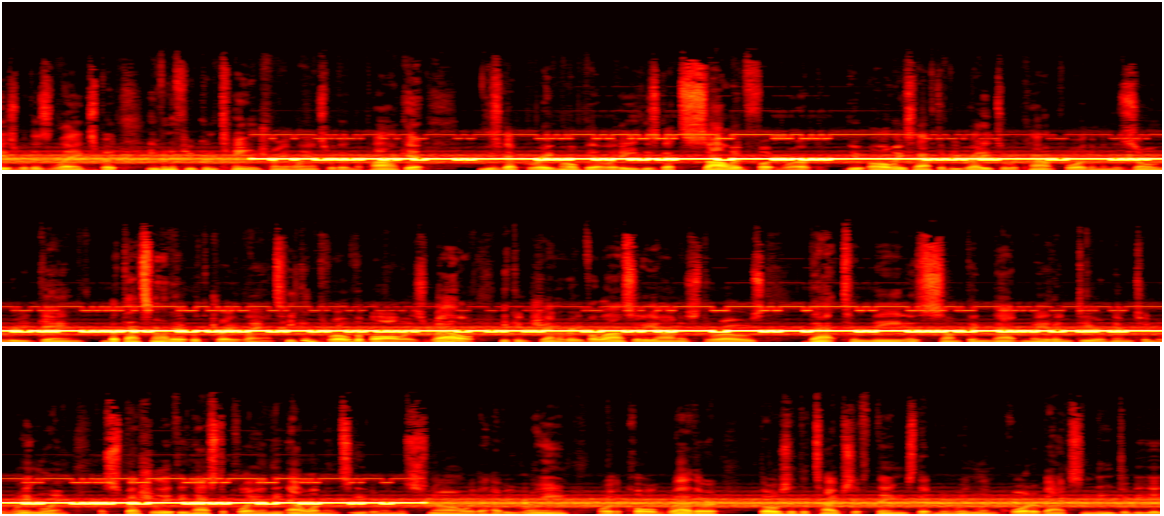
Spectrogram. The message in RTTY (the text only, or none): COI GIANTS VINSE PER DUE ANNI CONSECUTIVI LE WORLD SERIES.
